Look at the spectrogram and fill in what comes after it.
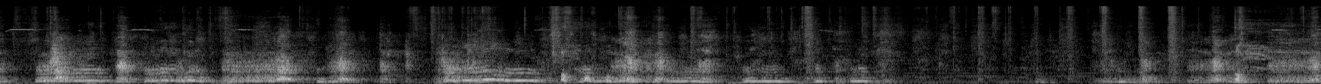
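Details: Tug-of-war over a towel between a Jack Russell Terrier and two Border Collies, one black and white, one red and white; throaty growls and gruff snarls pulse repeatedly, fading toward the end, with scattered human speech.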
